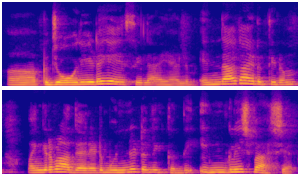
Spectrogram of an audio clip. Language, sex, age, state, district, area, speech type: Malayalam, female, 18-30, Kerala, Thrissur, rural, spontaneous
